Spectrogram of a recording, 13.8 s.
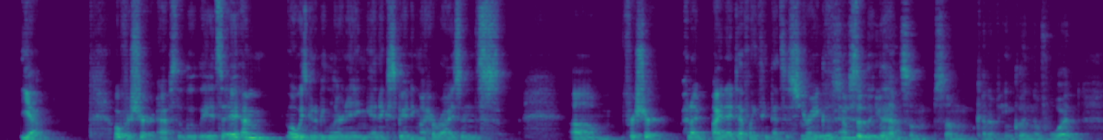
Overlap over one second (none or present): present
